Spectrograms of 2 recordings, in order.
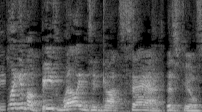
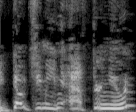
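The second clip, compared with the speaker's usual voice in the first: whiny know-it-all voice, a little higher and louder; mocking pedant; 6 semitones higher, 5 dB louder than usual. Mimicking the smug person who corrects good morning. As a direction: sneer it back like a smug pedant.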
